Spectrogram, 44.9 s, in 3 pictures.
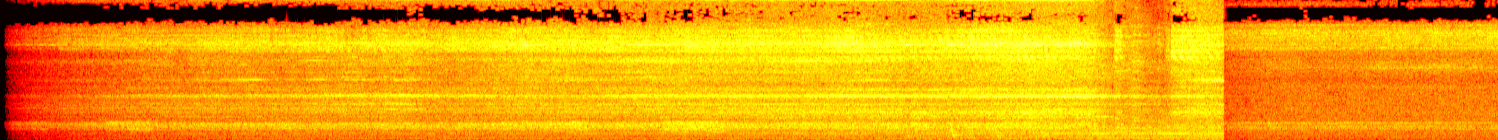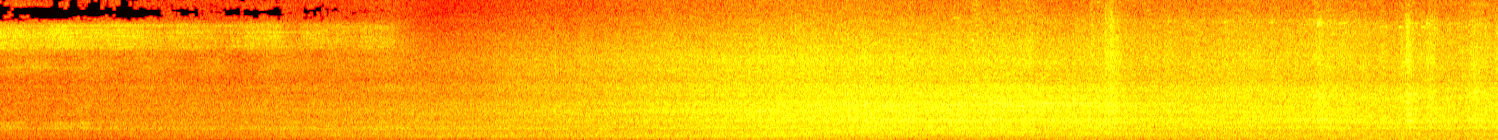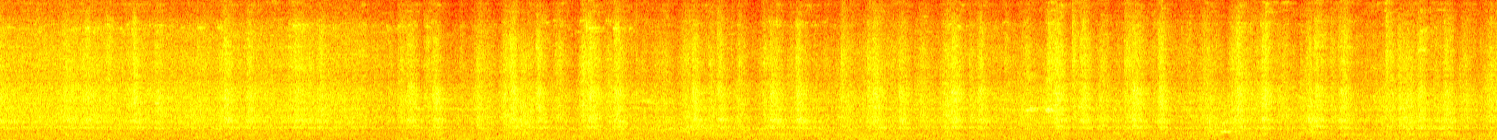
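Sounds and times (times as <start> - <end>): high-pitched rail tones: 0.1 - 19.2
freight train rumbling past: 0.1 - 44.9.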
